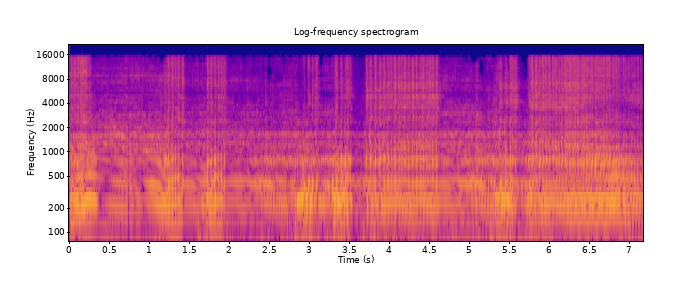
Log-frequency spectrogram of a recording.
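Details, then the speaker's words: 1979 or 1980 Suzuki RM125 two-stroke dirt bike, barn find, about 155 psi compression, after tightening clamps and adjusting throttle and plug: revs climb and drop, hesitating and blubbering at small throttle openings; low-throttle bog, owner suspects jetting, not confirmed. "so he's got that like low bog early throttle"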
